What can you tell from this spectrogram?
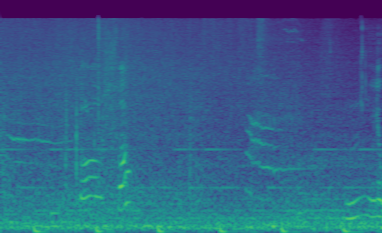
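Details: Cat, one of several household cats living on Jeju, gives short, bent, slightly wavering meows, two or three in a row, while a woman talks softly to it over a low hum and faint music.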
